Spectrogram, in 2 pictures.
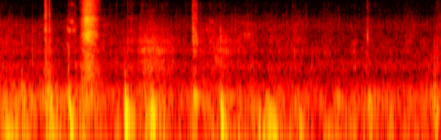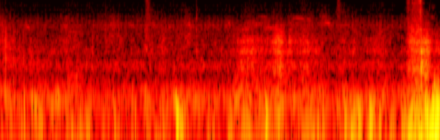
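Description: Water splashes against a small boat's hull.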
